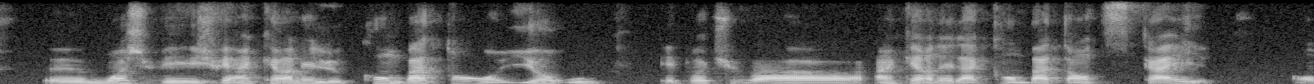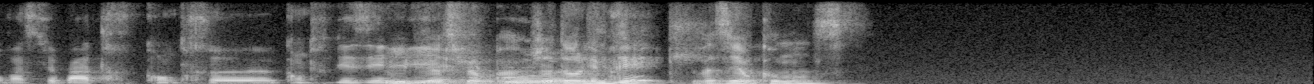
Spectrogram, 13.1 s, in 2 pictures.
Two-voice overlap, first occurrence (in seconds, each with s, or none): 8.5 s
